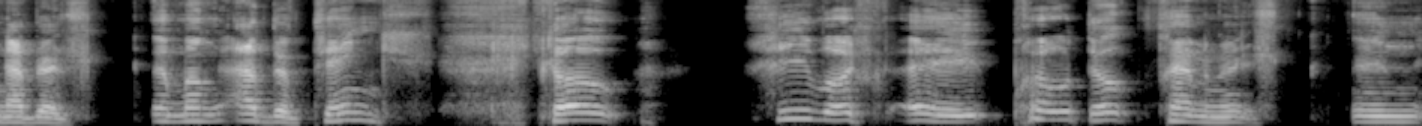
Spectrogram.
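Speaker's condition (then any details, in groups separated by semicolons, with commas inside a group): Cerebral palsy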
